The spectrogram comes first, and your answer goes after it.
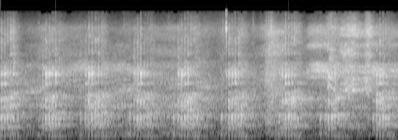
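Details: Pigs in a farrowing pen: rhythmic soft grunts repeated roughly twice a second, steady pulsing pattern with a dense crowded barn background.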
